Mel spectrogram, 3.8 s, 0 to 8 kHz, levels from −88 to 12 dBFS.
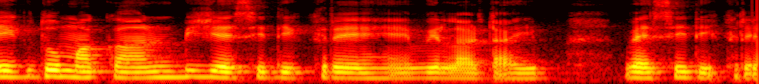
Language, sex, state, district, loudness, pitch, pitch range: Hindi, female, Punjab, Kapurthala, -19 LUFS, 155 Hz, 145-165 Hz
